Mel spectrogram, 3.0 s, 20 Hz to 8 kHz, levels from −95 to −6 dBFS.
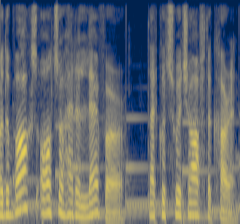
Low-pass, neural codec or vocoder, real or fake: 7.2 kHz; none; real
